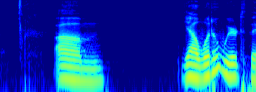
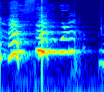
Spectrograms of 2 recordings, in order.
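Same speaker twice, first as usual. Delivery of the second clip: much higher and louder, laughing out the words; laughing through tears; 12 dB louder than usual. Real, not acted. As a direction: burst into teary laughter. Teary laughing accusation continues.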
